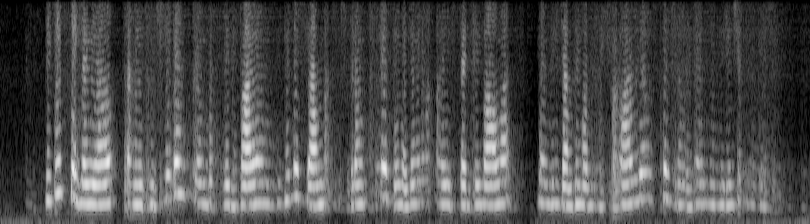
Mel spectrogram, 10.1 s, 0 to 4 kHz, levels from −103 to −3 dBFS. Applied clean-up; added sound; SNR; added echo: neural mask model DeepFilterNet 3.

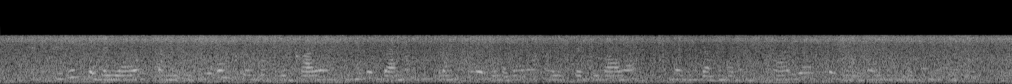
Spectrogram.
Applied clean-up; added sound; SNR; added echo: none; Rain; -4 dB; reverberation time 0.1 s.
